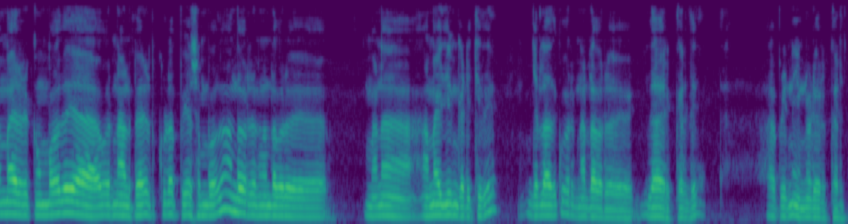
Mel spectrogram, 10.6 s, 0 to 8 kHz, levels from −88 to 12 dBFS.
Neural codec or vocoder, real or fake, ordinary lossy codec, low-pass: codec, 16 kHz, 16 kbps, FunCodec, trained on Chinese and English, 50 frames a second; fake; none; 7.2 kHz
